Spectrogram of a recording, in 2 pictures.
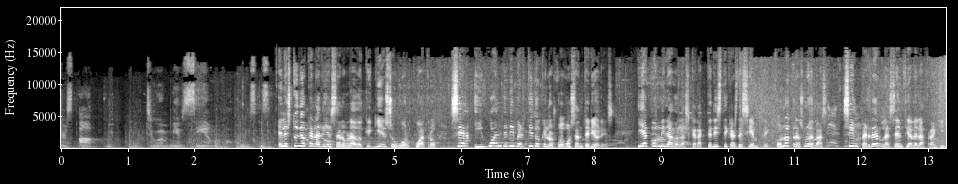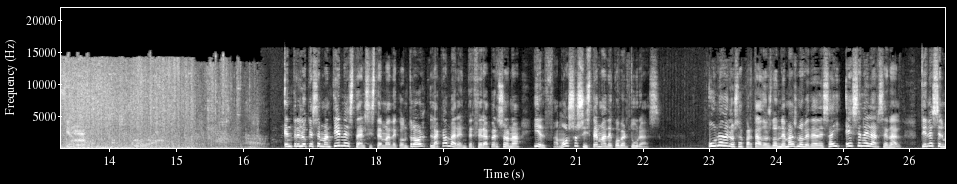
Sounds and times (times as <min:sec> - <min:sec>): Speech: 0:01.3 - 0:13.7, 0:23.0 - 0:26.5.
